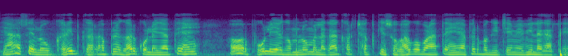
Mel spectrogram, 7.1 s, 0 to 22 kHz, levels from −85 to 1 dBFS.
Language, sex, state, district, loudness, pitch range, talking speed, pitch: Hindi, male, Maharashtra, Mumbai Suburban, -17 LUFS, 140-165 Hz, 255 wpm, 155 Hz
